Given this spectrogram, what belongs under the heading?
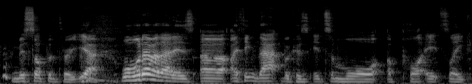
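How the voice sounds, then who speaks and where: Against noticeable background noise, a man with a fairly high pitch speaks at a fairly quick pace with ordinary pitch variation. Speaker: podcast co-host. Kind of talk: casual chat. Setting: shared microphone. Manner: loud; animated.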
